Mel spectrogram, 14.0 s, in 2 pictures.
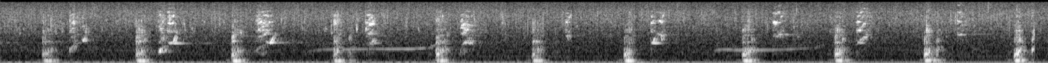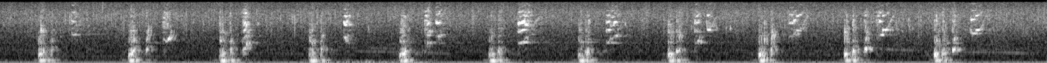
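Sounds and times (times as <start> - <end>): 
whale clicking pulses: 0.3 - 13.6.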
